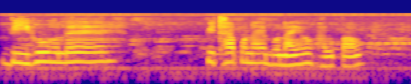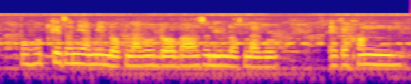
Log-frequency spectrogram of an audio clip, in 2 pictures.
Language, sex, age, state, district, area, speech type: Assamese, female, 60+, Assam, Morigaon, rural, spontaneous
